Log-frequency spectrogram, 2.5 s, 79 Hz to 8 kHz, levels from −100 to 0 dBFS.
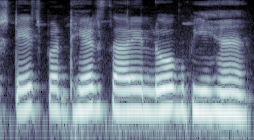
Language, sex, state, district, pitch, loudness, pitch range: Hindi, female, Jharkhand, Garhwa, 205 Hz, -13 LUFS, 200-215 Hz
